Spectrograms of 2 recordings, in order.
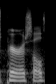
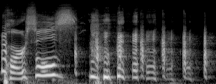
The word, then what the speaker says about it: parcels: smaller shipment such as paracels and documents H paracels it's okay did you say paracels paracels oh is it Parcels like I'm like the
